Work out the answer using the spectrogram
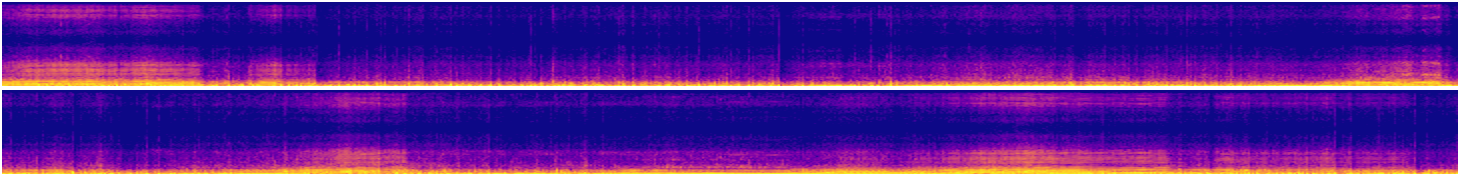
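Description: Toyota-engined Triumph Spitfire's engine being driven hard on an autocross course, heard from inside the open cockpit. It revs up and falls back several times, with a long climb near the end, over heavy wind rush.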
